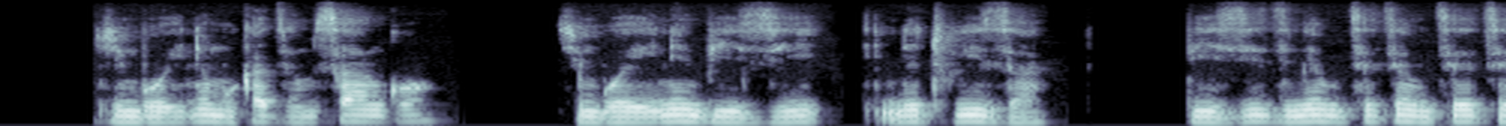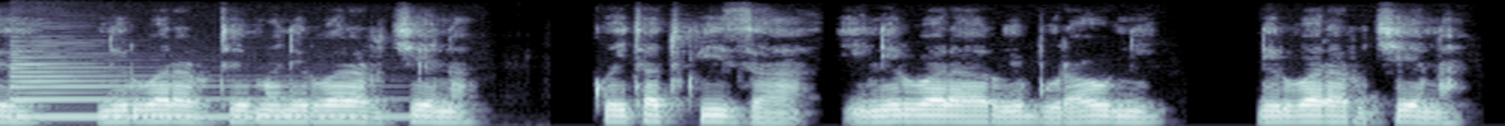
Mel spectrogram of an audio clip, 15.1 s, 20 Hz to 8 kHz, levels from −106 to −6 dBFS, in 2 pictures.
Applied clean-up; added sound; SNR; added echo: none; Wind instrument, woodwind instrument; 9 dB; none.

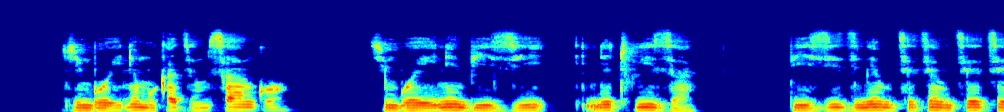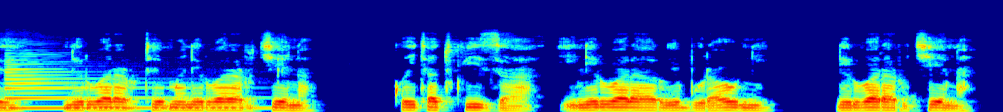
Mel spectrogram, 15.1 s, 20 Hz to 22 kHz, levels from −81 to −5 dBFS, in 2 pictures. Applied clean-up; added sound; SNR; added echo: neural mask model RNNoise.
